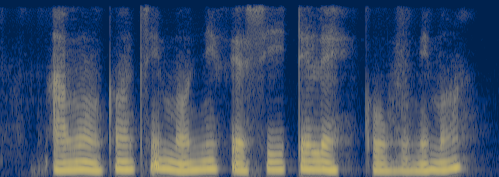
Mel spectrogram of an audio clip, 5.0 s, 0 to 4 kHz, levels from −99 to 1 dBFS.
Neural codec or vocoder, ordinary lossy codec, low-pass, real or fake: codec, 16 kHz in and 24 kHz out, 1 kbps, XY-Tokenizer; none; 3.6 kHz; fake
